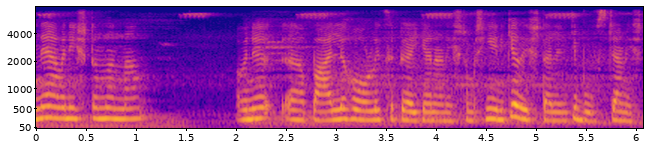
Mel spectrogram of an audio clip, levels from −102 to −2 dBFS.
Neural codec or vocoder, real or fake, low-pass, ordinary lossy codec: none; real; 7.2 kHz; none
